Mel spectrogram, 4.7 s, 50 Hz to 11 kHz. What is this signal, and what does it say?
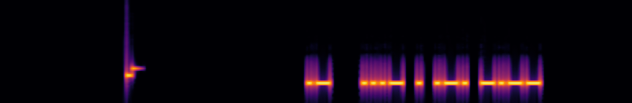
Morse code, heard as a keyed tone, about 34 wpm, 700 Hz. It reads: A VERY
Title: Sets of 2 Words 35wpm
